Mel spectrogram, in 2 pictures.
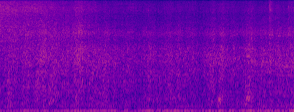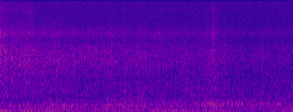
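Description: Steady low drone and rumble inside an old non-air-conditioned passenger train carriage, with the diesel locomotive coupled just beyond the end door, and a few light knocks from about one to three seconds in.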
